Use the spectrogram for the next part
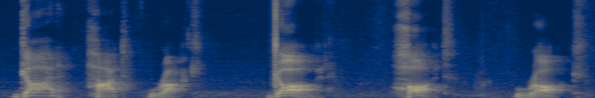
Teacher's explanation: The short O goes to an ah.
